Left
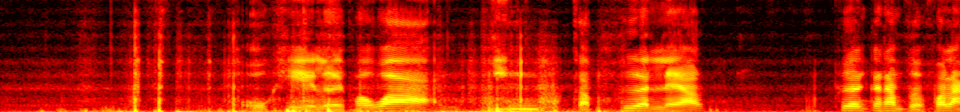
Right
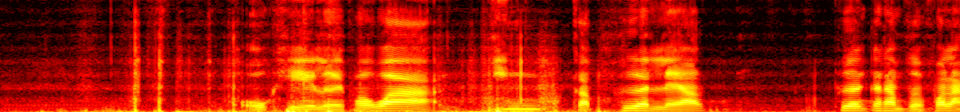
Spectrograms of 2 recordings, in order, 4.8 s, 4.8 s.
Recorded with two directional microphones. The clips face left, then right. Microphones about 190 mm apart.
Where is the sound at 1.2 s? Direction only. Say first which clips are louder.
Right 5 dB; 50° right (ahead or behind).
